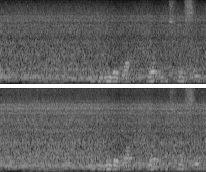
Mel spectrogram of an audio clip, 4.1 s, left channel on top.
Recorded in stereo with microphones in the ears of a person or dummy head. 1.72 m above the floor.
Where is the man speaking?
80° left, 0.8 m.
